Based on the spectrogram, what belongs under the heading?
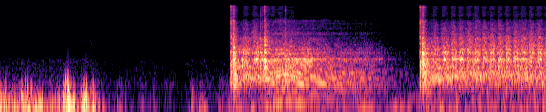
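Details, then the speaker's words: Vauxhall Viva after fitting a Weber carburettor: it cranks a few times, catches and races high without settling, dies, then restarts at high idle; owner suspects the ignition timing needs redoing and plans new spark plugs. "the engine does seem like it it was gone when I first kicked it over it was racing like the clappers"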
